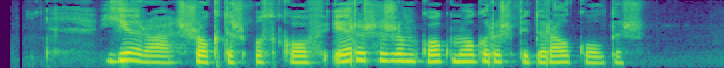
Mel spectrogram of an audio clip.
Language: Mari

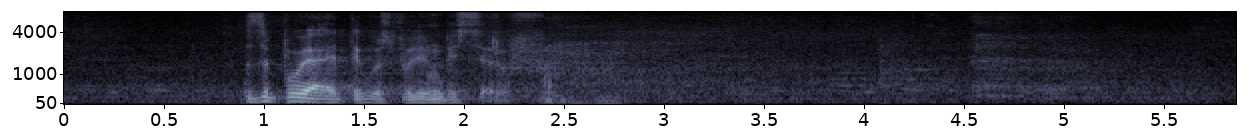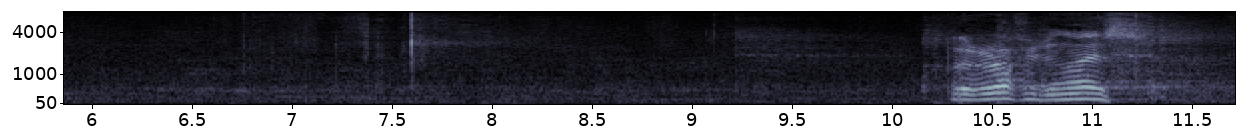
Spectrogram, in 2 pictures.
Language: Bulgarian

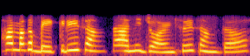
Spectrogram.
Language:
Konkani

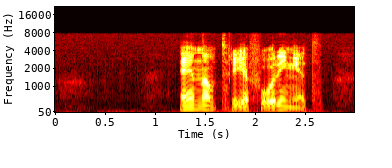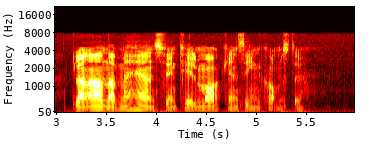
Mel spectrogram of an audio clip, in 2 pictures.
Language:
Swedish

